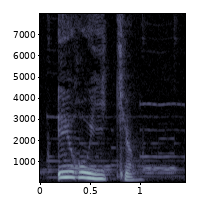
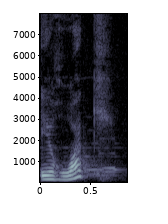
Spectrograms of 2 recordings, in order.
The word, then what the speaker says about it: héroïque: se prononcerait nef alors que ici on le prononce n'a ivw pareil pour héroïque qui deviendrait héroîque s'il n'y avait pas le tréma vous avez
